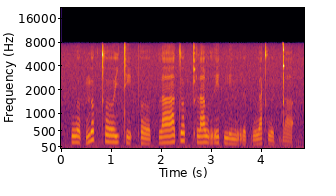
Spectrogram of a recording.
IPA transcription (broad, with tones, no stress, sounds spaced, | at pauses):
w o˨˩ k̚ n o˥˩ k̚ tʰ oː˧ j tʰ i˨˩ ʔ pʰ oː˨˩ t̚ p l aː˦˥ t o˥˩ k̚ pʰ l a˥˩ w r i˥˩ t̚ n i˧ n r ɯ˨˩ k̚ w u˦˥ a̯ kʰ w ɯ˨˩ k̚ d a˨˩ ʔ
